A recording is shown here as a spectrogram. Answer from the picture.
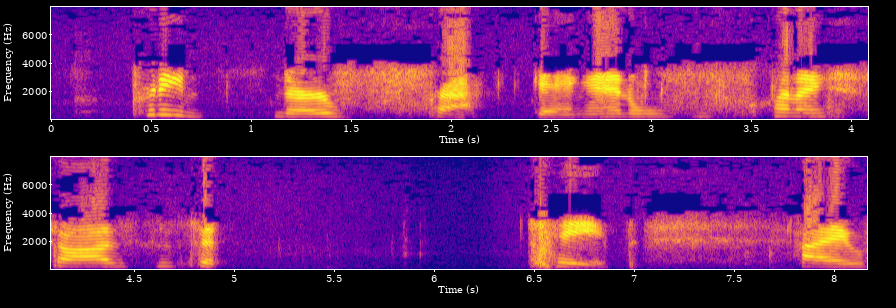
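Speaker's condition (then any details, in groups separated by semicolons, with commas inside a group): Stuttering; very severe third grade, worse high school, speakeasy from Dr. John Haskell, speech therapy helped core; device cuts stuttering about 95%, still stutters at sentence onset, worse around unfamiliar people, sometimes avoids talking; prolonged sounds, blocks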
